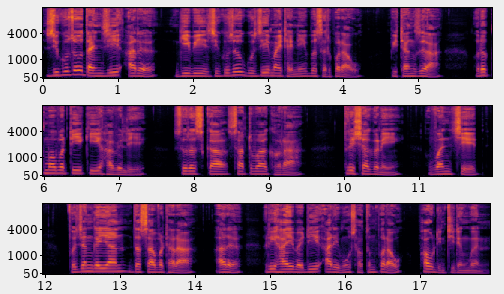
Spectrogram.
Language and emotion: Bodo, neutral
